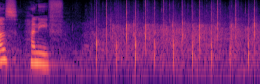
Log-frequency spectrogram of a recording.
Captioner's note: applauding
